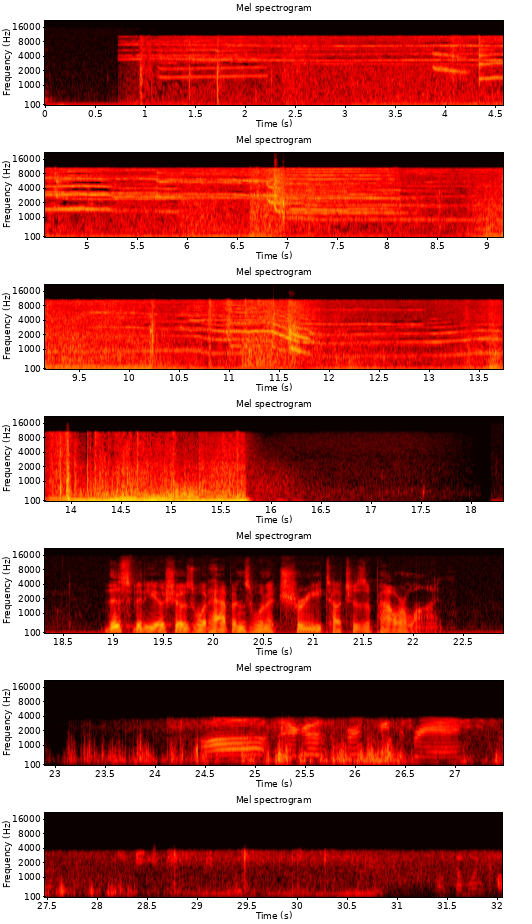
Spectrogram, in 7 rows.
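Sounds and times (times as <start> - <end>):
electrical arcing buzzing hum: 0.0 - 17.5, 18.2 - 24.0, 27.2 - 31.4
arcing crackles and high whines: 0.0 - 21.1, 25.4 - 32.0.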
